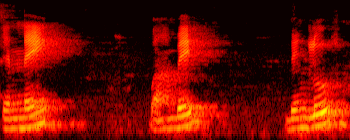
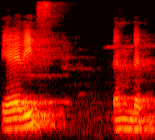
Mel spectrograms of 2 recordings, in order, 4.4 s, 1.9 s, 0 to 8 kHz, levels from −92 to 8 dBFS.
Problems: none marked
